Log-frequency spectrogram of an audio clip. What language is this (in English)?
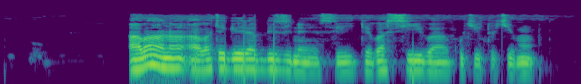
Ganda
